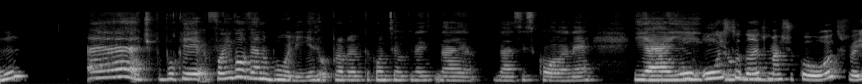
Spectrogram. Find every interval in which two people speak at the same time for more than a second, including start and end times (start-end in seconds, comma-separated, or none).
6.5-7.8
